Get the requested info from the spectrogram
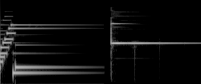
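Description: Synthetic end-card chime sound effects: a quick rising sweep into a two-note chime that rings for about a second, then a sharp, high ding just after a second in that rings on and slowly fades.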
